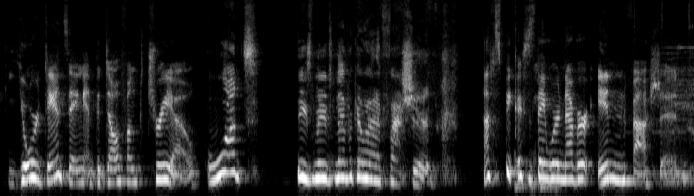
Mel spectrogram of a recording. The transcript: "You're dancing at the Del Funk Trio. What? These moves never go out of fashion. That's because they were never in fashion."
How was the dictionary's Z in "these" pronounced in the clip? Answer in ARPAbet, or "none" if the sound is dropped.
Z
